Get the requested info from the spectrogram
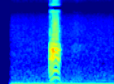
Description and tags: me quacking like a duck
